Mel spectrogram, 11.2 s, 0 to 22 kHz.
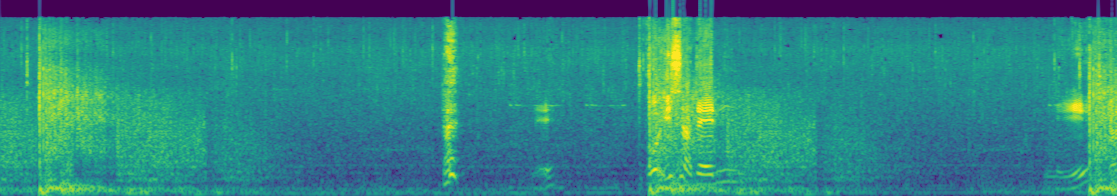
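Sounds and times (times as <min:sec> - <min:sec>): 
tank cannon firing in a video game: 0:00.4 - 0:01.9, 0:10.9 - 0:11.1
speech: 0:06.8 - 0:07.4, 0:10.7 - 0:11.1.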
